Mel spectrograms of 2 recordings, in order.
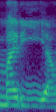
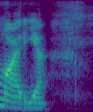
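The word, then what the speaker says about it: María: От, наприклад, Марія в мене пишеться ім'я ім'я. Так, там на і падає наголос, бо іначе було б Мар'я.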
